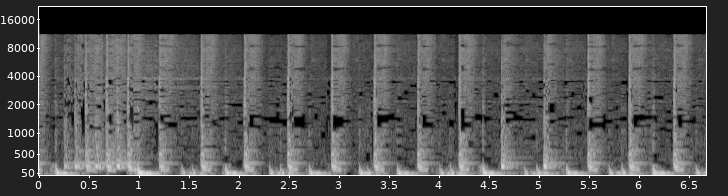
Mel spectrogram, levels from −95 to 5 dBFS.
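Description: Throughout the music, a coarse grain rides on every sound and thickens as passages get quieter, with quiet tails sputtering rather than fading smoothly. Low bit depth without dither is the likely cause: the rounding error sits only about 25 dB below the music, which fits a 6-bit signal.

Across the whole clip, the treble sounds synthetic and metallic, with cymbal-like detail turned gritty and nothing at all above 11.1 kHz. This is likely heavy HE-AAC compression, which fits a bitrate around 12 kbps, rebuilding the upper band by copying lower content upward.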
